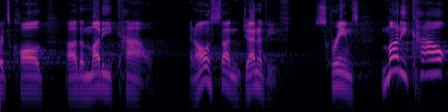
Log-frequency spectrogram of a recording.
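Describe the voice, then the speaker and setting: A man's voice: mid-range voice, in a large hall. A young man giving a homily, telling a personal story in a playful, storytelling way and acting out the voices of the people in it. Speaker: priest.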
